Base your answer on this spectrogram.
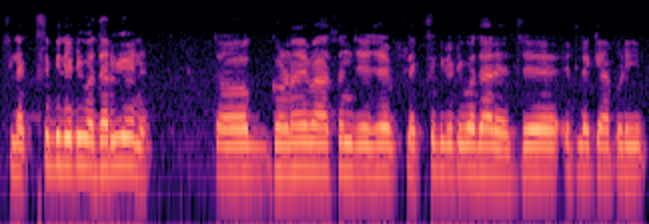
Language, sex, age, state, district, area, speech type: Gujarati, male, 18-30, Gujarat, Valsad, rural, spontaneous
